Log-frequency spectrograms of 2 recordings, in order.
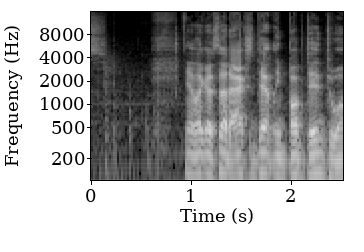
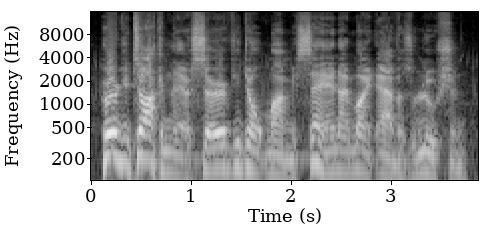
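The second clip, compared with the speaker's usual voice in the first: put-on deferential old salt; 3 dB louder than usual. Sailor offers his boss a solution, deferential. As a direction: pipe up to the boss as a deckhand. Voices sailor addressing Flavio.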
